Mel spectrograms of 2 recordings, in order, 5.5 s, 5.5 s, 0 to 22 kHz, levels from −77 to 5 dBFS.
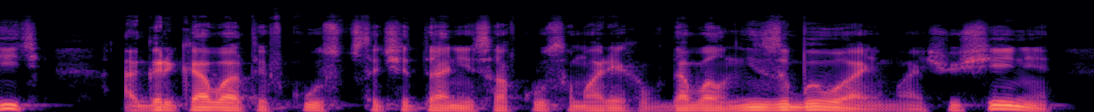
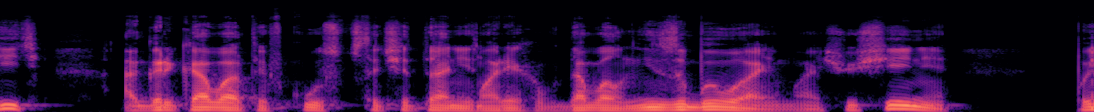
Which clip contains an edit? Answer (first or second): second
